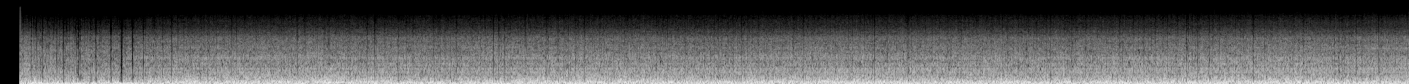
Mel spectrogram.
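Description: Honda 150 cc single-cylinder underbone motorcycle engine running flat out at a steady top speed, about 138 km/h in sixth gear, with heavy wind rush over the handlebar microphone. It cuts in abruptly just after the start and holds an even pitch.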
